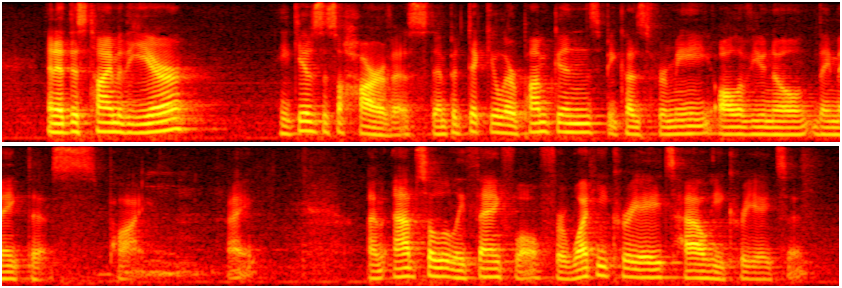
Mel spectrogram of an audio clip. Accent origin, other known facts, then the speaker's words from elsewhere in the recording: Canada; this is how this ended up on many of our tables growing up in Canada.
